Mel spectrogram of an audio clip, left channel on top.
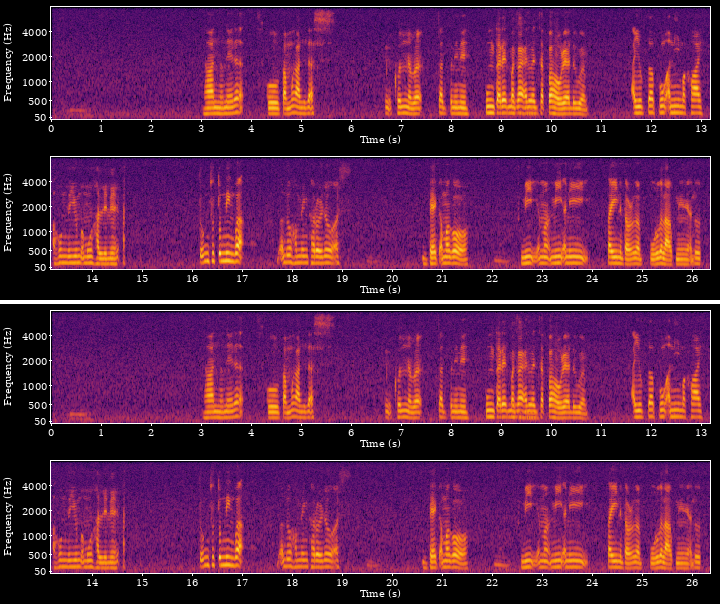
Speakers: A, on the right; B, on the left.
A: ꯎꯝ
B: ꯅꯍꯥꯟꯅꯅꯦꯅ ꯁ꯭ꯀꯨꯜ ꯇꯃ ꯀꯥꯟꯁꯤꯗ ꯑꯁ ꯈꯨꯜꯅꯕ ꯆꯠꯄꯅꯤꯅꯦ ꯄꯨꯡ ꯇꯔꯦꯠ
A: ꯍꯣꯏꯅꯦ
B: ꯃꯈꯥꯏ ꯑꯗꯨꯋꯥꯏꯗ ꯆꯠꯄ ꯍꯧꯔꯦ ꯑꯗꯨꯒ ꯑꯌꯨꯛꯇ ꯄꯨꯡ ꯑꯅꯤ ꯃꯈꯥꯏ ꯑꯍꯨꯝꯗ ꯌꯨꯝ ꯑꯃꯨꯛ ꯍꯜꯂꯤꯅꯦ ꯇꯨꯝꯁꯨ ꯇꯨꯝꯅꯤꯡꯕ ꯑꯗꯨ
A: ꯎꯝ
B: ꯍꯥꯃꯦꯡ ꯊꯥꯔꯣꯏꯏꯗꯣ ꯑꯁ
A: ꯎꯝ
B: ꯕꯦꯛ ꯑꯃꯒꯣ
A: ꯎꯝ
B: ꯃꯤ ꯑꯃ ꯃꯤ ꯑꯅꯤ ꯇꯩꯅ ꯇꯧꯔꯒ ꯄꯨꯔꯒ ꯂꯥꯛꯄ ꯅꯦ ꯑꯗꯨ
